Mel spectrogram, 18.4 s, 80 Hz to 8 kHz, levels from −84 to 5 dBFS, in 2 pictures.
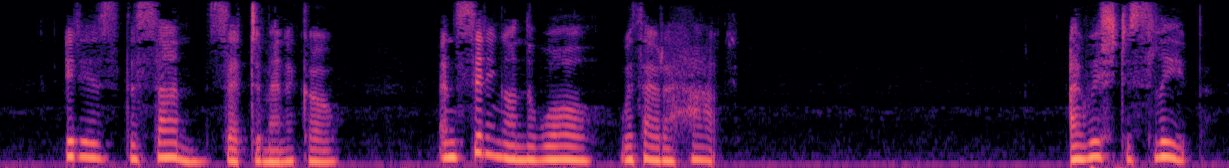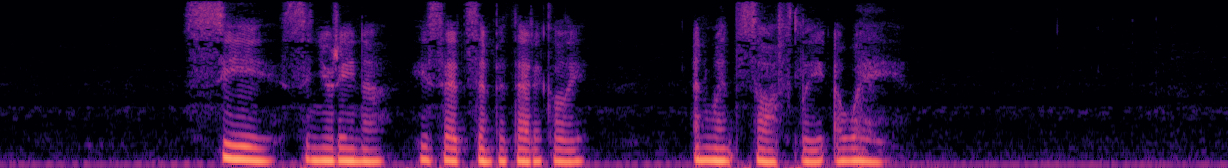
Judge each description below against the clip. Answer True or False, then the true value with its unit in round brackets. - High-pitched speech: False (170 Hz)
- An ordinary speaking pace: False (90 wpm)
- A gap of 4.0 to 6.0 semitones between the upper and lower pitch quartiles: False (2.7 semitones)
